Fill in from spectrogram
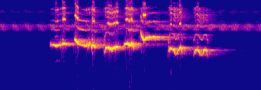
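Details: Orange-headed thrush song used as a training recording for other songbirds: loud rich whistled phrases with slurred notes sliding between high and lower pitch, ending in a short trilled run, over a faint steady insect hiss.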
